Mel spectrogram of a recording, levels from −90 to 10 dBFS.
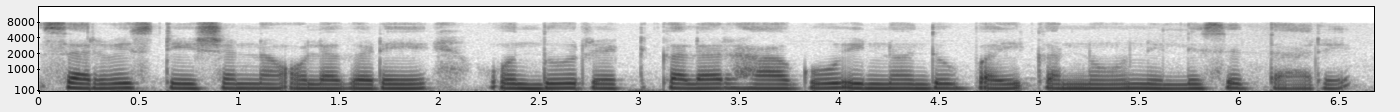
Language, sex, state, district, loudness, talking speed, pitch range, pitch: Kannada, female, Karnataka, Bangalore, -16 LUFS, 100 wpm, 180-195 Hz, 185 Hz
